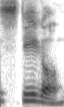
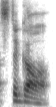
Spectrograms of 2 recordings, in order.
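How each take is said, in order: First: The name is said as Steegel. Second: The name is said as Stegall. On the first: The speaker calls it right. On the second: The speaker calls it wrong.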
